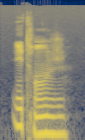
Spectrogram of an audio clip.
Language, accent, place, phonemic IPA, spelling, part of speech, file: French, France, Paris, /e.tʁɑ̃ʒ/, étrange, adjective, Fr-étrange.ogg
- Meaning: 1. strange (bizarre, odd, abnormal) 2. foreign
